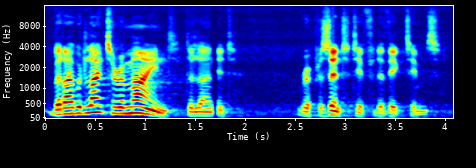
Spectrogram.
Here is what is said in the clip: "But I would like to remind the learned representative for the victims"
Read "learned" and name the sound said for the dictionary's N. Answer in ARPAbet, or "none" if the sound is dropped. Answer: N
